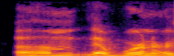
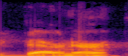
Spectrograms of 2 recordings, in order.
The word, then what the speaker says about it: Werner: Werner is totally correct. Okay. So if you would pronounce this in Dutch or German, like Dutch would be Werner, and if you would go German, it's like Werner.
